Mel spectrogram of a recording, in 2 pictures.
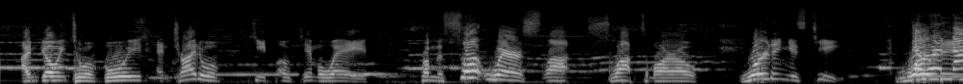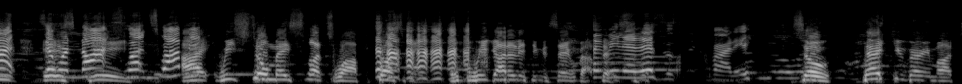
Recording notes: LIVE from the Club Giggity Hotel Takeover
